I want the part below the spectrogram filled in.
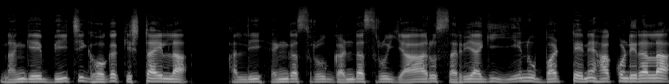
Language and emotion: Kannada, disgusted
